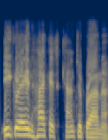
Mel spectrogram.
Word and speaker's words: Ygraine Hackett-Cantabrana: sure i got the realization correctly so it's igraine hackett cantabrana how are you i'm very good thank you and well done on the pronunciation oh thanks it's only because you told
